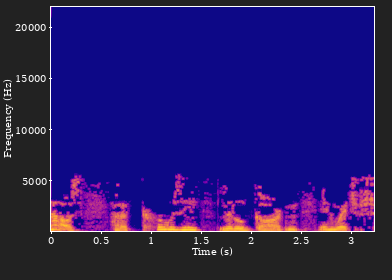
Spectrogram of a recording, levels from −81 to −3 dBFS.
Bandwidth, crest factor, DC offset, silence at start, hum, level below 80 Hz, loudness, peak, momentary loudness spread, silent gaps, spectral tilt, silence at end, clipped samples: 5.8 kHz; 16 dB; under 0.1%; 0 s; none; -46 dBFS; -18 LUFS; -2 dBFS; 8 LU; none; -6 dB/octave; 0 s; under 0.1%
